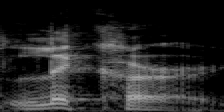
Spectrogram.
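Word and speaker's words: likker: word liquor, I mean, it's spelled L-I-K-K-E-R, so it looks like lick, like pot licking, but that's not it. It's liquor, like it's a misspelling, if you like, of L-I-Q-U-O-R, and it comes from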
